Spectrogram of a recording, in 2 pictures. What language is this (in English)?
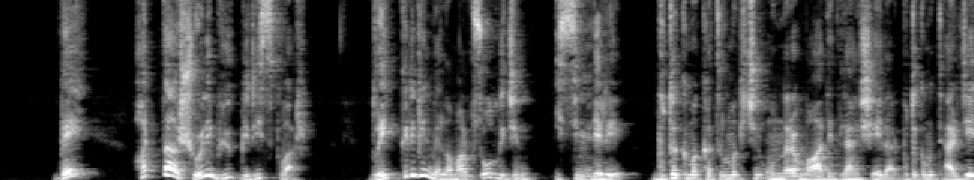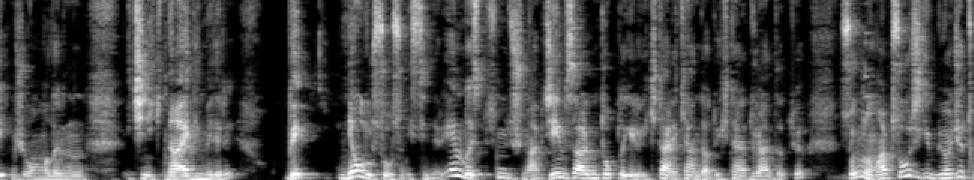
Turkish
